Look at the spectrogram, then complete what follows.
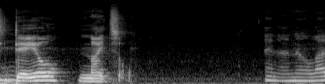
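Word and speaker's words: Dal Neitzel: we've had this conversation before his name is pronounced dale neitzel and if you don't believe me go back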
